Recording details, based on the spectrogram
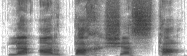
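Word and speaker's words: לארתחשסתא: And how do we read this? La ar tach shas ta. La silent, this is a vocal. La is vocal.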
